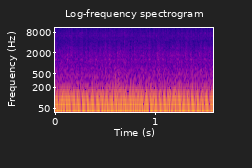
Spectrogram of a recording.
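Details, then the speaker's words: Yanmar F16D compact tractor (1983–86), 1.0 L three-cylinder 20 hp diesel: steady low clatter at an even idle with no misses, knocks or surging; runs really good. "Of course, it's a diesel. Runs really good, as you can tell."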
